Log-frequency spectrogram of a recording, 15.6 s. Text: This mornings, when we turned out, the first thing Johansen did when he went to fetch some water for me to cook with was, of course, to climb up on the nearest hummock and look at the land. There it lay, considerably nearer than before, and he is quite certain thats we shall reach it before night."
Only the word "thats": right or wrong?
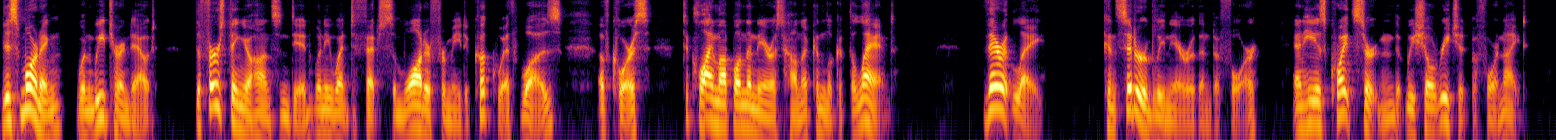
wrong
